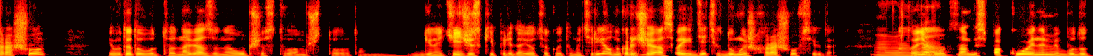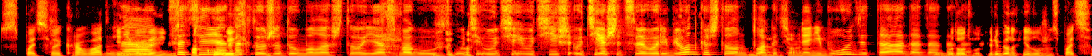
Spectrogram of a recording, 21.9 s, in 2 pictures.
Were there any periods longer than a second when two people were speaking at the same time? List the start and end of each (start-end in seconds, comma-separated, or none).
11.9-13.4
